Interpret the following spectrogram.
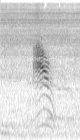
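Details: Single high, clear meow from a kitten whose paws are stuck under a vehicle, rising briefly then sliding down, over steady background hum.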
